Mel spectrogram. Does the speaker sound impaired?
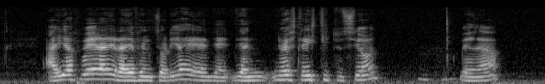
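Yes: Down syndrome.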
